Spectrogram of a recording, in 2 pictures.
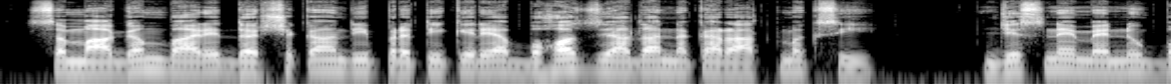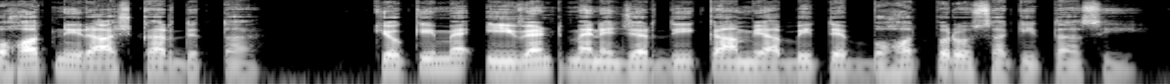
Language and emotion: Punjabi, sad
